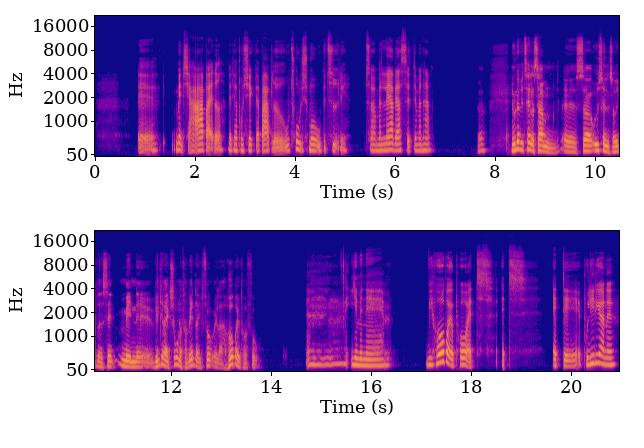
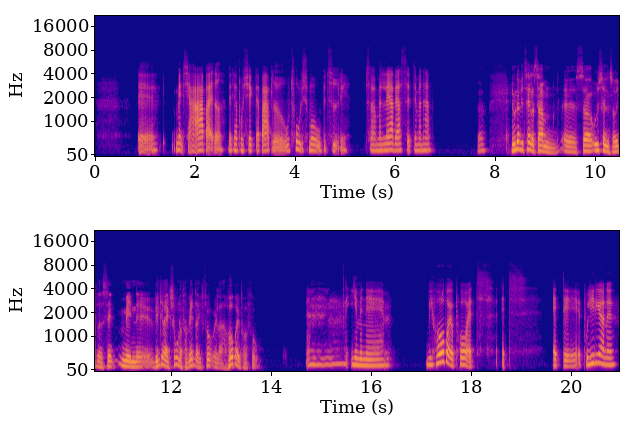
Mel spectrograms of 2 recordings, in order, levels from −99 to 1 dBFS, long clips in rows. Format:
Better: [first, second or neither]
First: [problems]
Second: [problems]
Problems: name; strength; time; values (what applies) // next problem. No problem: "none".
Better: first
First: none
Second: muffled; slightly; fading above 3.5 kHz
